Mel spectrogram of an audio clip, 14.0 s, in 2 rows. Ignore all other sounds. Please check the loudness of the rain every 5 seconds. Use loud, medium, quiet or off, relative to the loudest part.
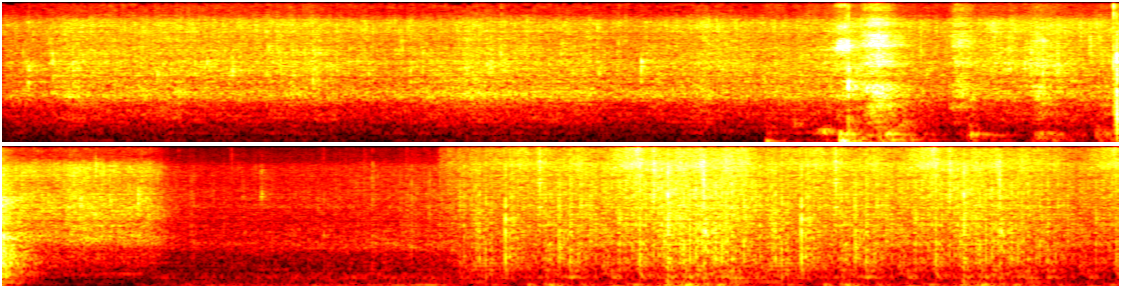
medium, medium, loud.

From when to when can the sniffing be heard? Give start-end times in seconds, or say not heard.
4.8-7.0.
